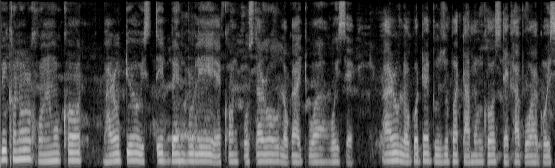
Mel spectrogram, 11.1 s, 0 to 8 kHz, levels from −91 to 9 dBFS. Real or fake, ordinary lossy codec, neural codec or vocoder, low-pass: fake; none; codec, 16 kHz, 8 kbps, FreqCodec, smaller model; none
